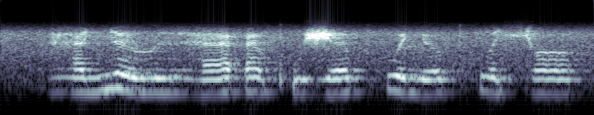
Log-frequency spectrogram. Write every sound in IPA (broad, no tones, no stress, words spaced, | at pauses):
ɦæɲɛ ɹɪ ɦæʔækʷʼɪ ʒɛkʷʰɛ lʲʌkʷʰæ çʌ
